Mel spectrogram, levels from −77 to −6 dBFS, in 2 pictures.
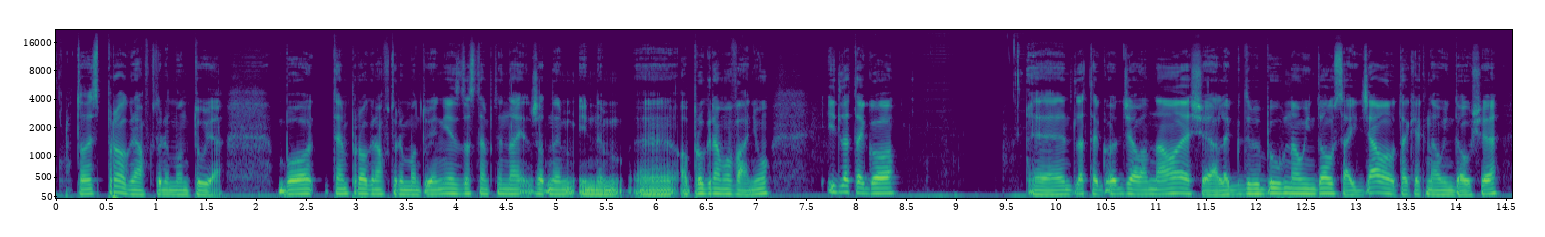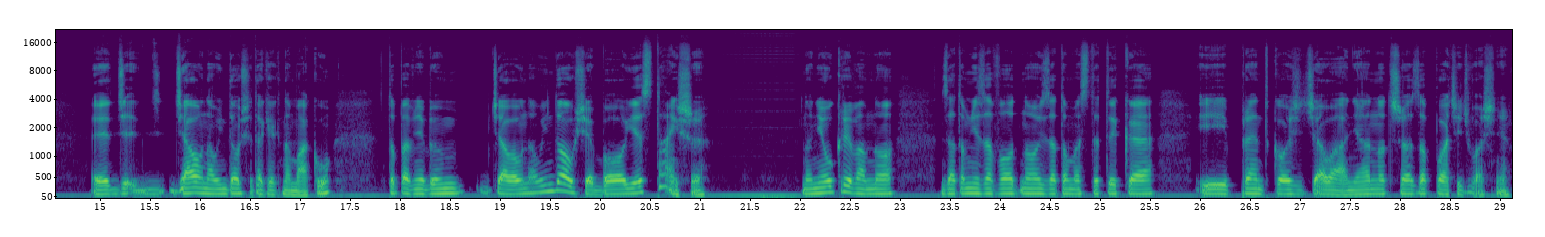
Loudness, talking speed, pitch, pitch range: -26 LUFS, 140 wpm, 105 Hz, 95-115 Hz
